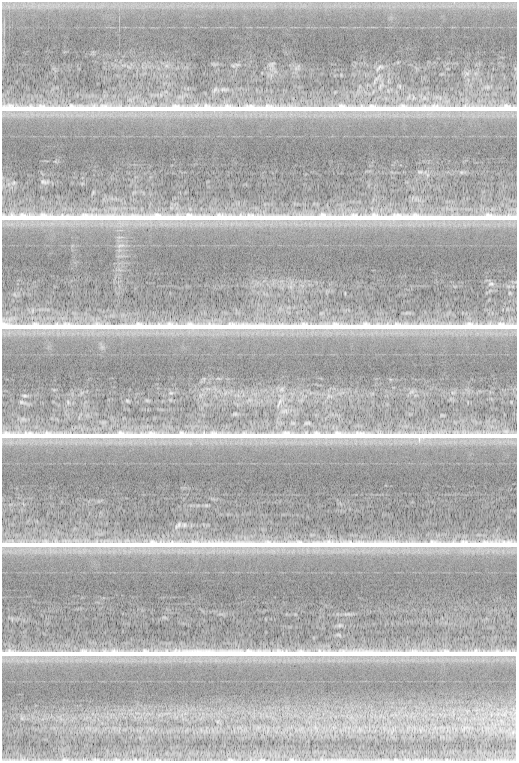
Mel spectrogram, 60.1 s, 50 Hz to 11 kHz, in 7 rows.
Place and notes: Za tremi ribniki, Maribor, Slovenia - corners for one minute
one minute for this corner: Za tremi ribniki 11
25 August 2012, 20:56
